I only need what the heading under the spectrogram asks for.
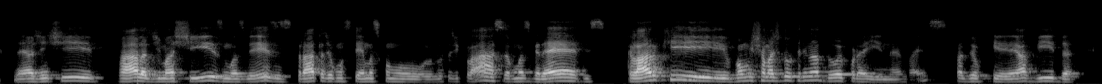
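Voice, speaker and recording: Using a normal speaking voice, a man talks at a moderate pace with hardly any pauses, a fairly high pitch, ordinary pitch variation and big swings in loudness. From Brazil, Guarulhos, São Paulo. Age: 30s. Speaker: historian. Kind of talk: interview.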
